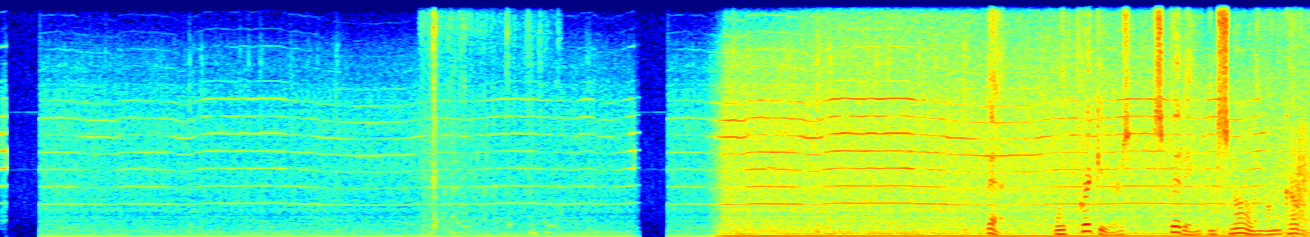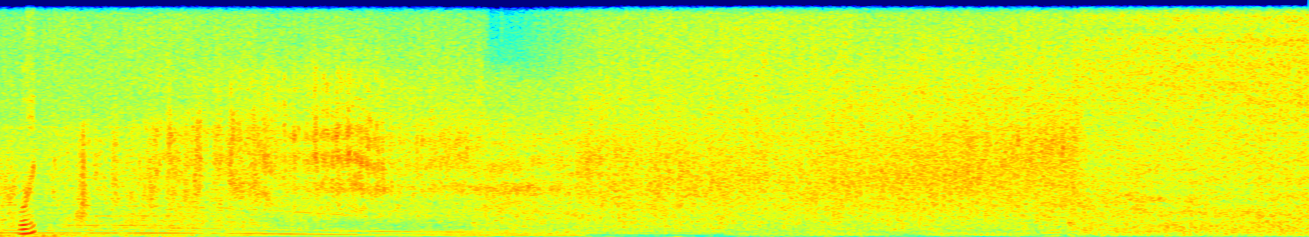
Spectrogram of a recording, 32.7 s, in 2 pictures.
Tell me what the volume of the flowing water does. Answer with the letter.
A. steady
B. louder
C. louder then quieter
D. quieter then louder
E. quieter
B.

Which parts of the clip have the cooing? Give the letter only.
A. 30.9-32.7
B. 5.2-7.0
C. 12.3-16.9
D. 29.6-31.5
B.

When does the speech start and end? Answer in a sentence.
You can hear the speech from 12.3 to 16.9 s.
